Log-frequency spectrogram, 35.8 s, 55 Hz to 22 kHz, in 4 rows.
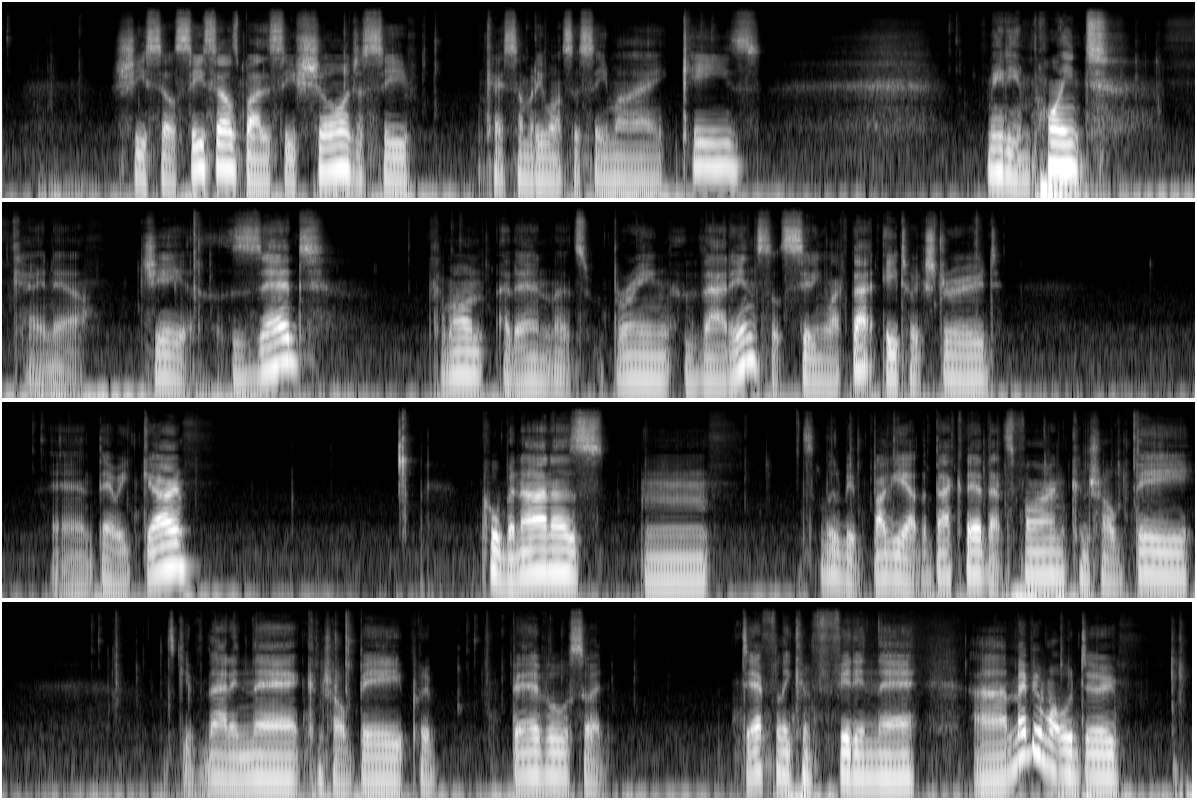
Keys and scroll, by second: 0.4 n, 1.8 a, 2.4 g, 8.4 KP_3, 8.8 KP_1, 10.1 g, 12.8 s, 15.4 e, 26.3 ctrl+b.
